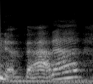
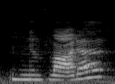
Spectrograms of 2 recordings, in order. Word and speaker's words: Nevada: more questions also so it's Nevada is that right did I say it right No Nevada Nevada Nevada so is it Nevadans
